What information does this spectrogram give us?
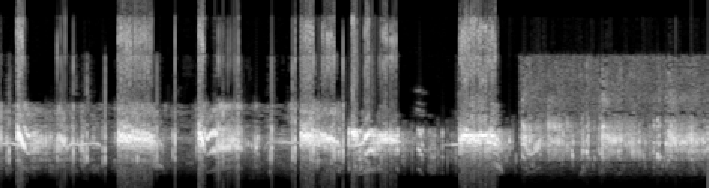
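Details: Swiftlet lure call of the mating-chase style: shrill, chattering twitters in surging bursts, about one per second, with rattling clicks between phrases.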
